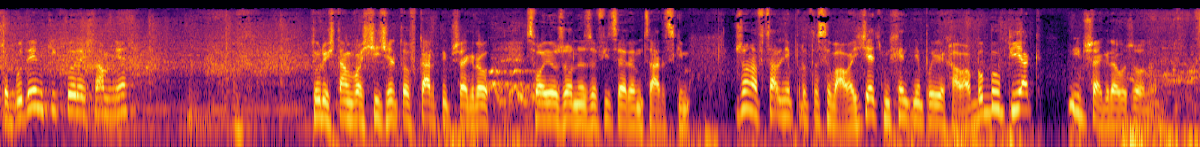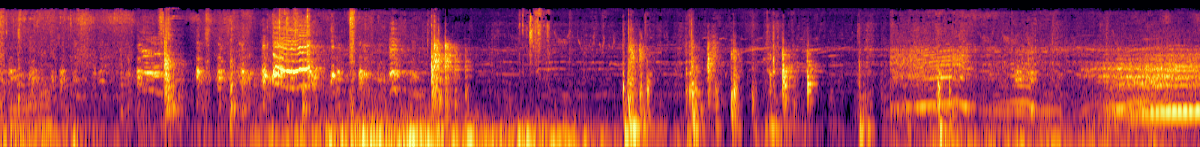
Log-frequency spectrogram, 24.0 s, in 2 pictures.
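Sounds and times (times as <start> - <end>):
speech: 0.0 - 1.5, 3.1 - 11.8
hens clucking: 0.1 - 5.7, 11.0 - 16.9, 18.0 - 23.9
cows mooing: 4.8 - 5.5, 20.4 - 23.9.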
